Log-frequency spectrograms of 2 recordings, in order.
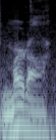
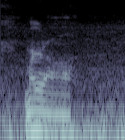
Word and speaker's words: Murdaugh: uh crime news the Alec murdaugh trial case Murdoch Murdoch he's pronounces his name unusually spelled like Alex um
